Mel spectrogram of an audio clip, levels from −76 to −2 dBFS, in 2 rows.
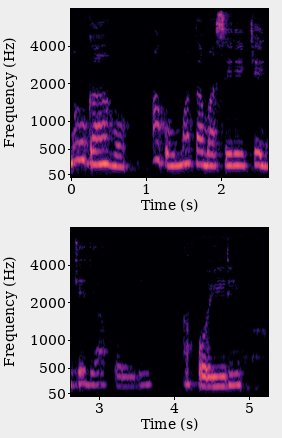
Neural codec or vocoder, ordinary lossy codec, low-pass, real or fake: codec, 16 kHz, 16 kbps, FunCodec, trained on LibriTTS, 50 frames a second; none; none; fake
